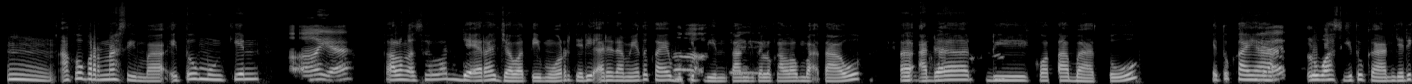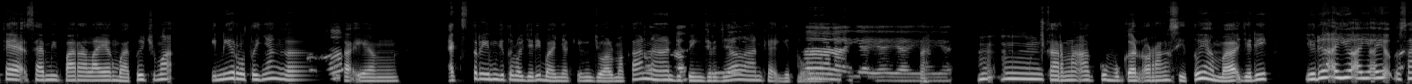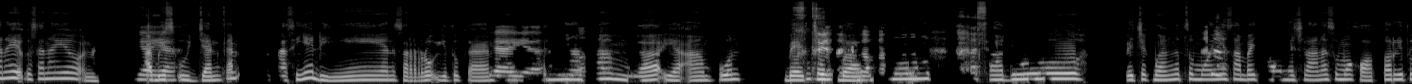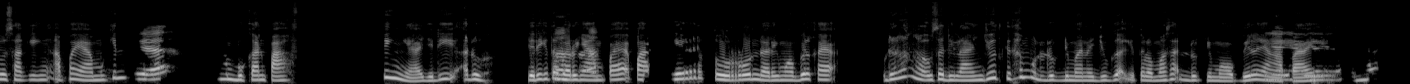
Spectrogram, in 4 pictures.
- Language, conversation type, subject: Indonesian, unstructured, Apa yang biasanya membuat pengalaman bepergian terasa mengecewakan?
- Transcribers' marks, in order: static; distorted speech; chuckle; laughing while speaking: "Aduh"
